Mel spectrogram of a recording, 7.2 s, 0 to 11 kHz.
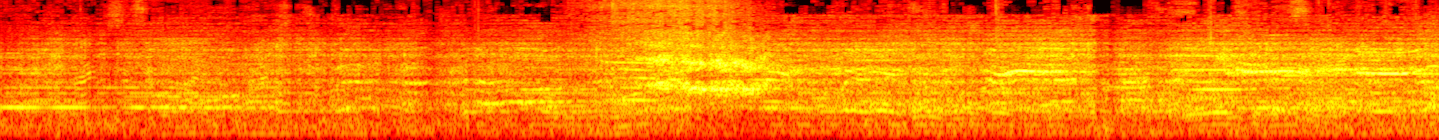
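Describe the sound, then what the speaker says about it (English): Chevrolet Beretta cars racing down a drag strip, engines roaring and tires squealing loudly at close range, a sharp surge midway, with an announcer's voice over the track noise. "863 got a Beretta running down the Miller side of the track."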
